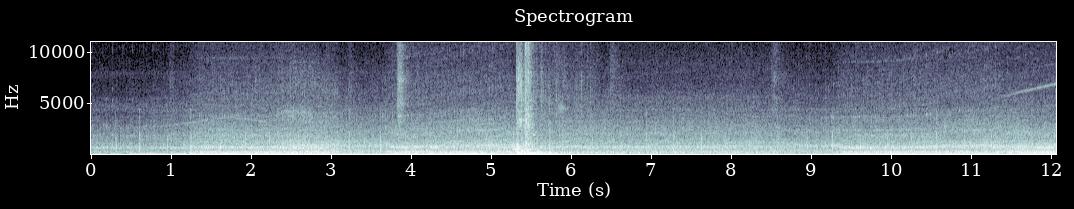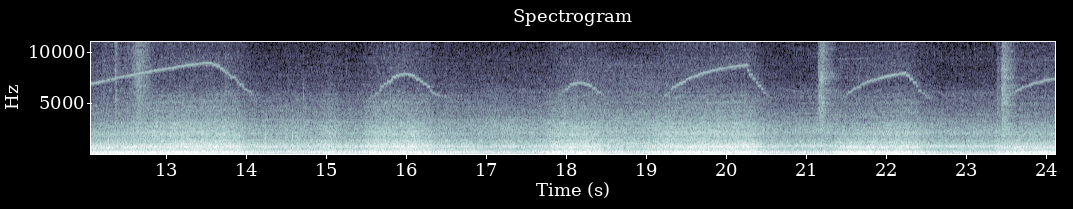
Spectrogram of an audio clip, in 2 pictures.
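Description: A truck engine rumbles steadily as it drives, rising and falling in strength.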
